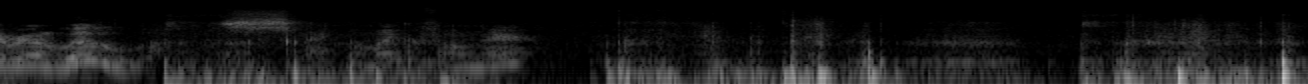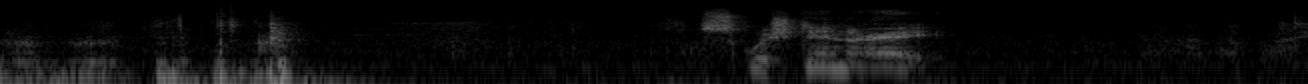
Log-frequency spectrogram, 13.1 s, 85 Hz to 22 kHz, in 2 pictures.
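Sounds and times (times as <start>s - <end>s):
cards rustling and scraping: 0.8s - 2.4s, 3.0s - 8.2s.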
